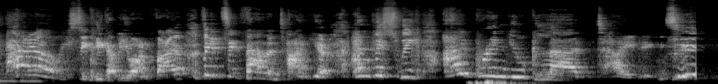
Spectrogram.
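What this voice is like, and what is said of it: Mark Hamill Joker impression. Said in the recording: “doing an impression, not of Vincent Valentine, but of the Joker ... he's basically just the Joker here ... Mark Hamill”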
